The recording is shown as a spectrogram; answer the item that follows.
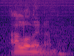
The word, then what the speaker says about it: aluminum: So how do you say in India, aluminium or aluminum? Aluminium. Yeah. So it's only Americans who say aluminum.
